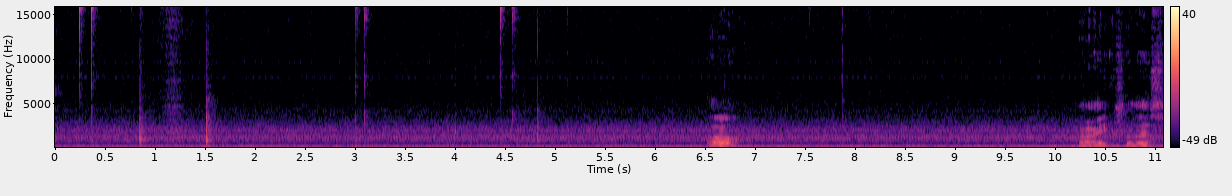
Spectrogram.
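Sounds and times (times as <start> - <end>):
faint room hum: 0.0 - 11.0
computer mouse clicks: 0.2 - 1.7, 3.0 - 3.2, 4.4 - 5.0.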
